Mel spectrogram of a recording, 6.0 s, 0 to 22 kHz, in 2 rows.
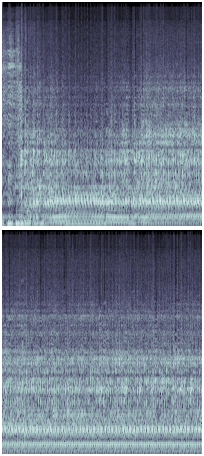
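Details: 2017+ Honda Civic Type R FK8 with Borla Atak exhaust, PRL catless downpipe and PLM catless front pipe, before/after front pipe install: quick crank and catch, settled even idle, steady drone, no ticking or stumbling; normal start.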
